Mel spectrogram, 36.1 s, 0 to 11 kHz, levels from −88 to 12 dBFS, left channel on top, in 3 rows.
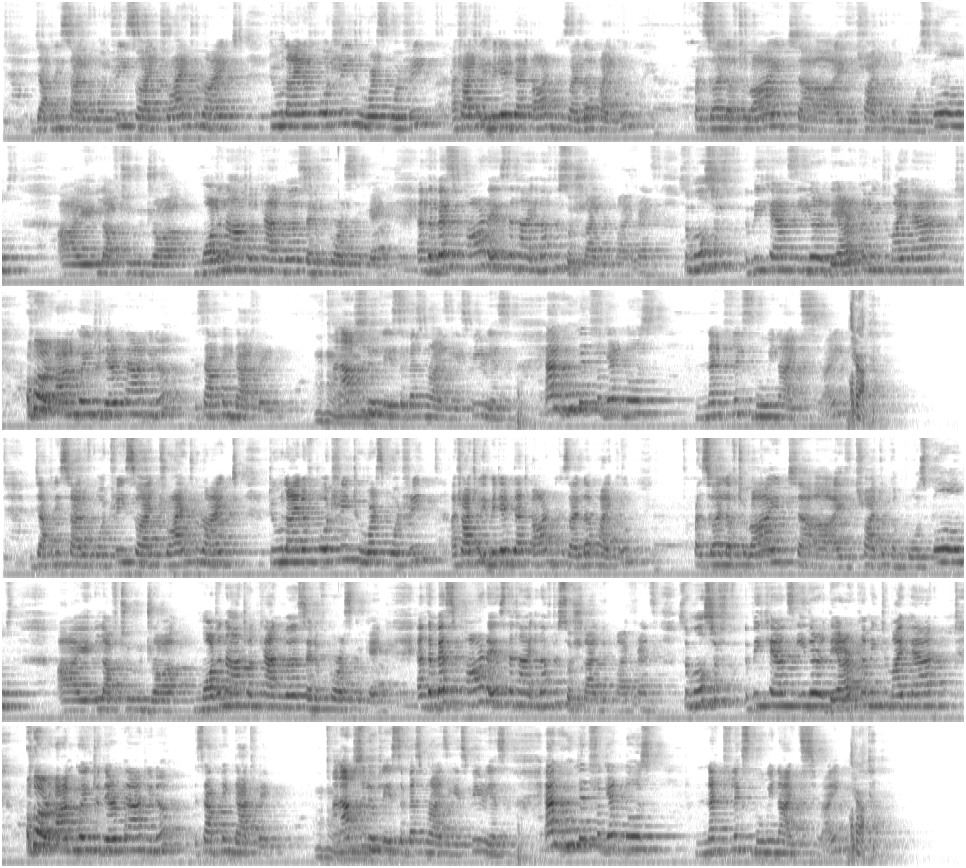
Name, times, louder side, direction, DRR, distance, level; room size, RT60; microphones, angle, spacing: voice 1, 0.0-5.3 5.6-7.9 8.7-26.2 26.5-27.4 28.2-32.2 32.7-34.6, right 3 dB, 90° right, 6 dB, 5.2 m, -28 dB
voice 2, 16.7-17.1 19.9-20.0 28.0-28.6 34.6-35.0, left 4 dB, 80° left, 8 dB, 1.4 m, -35 dB
28.5 x 19.5 x 6.1 m, 0.94 s
head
